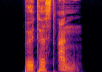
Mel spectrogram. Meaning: second-person singular subjunctive II of anbieten
- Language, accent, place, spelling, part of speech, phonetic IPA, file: German, Germany, Berlin, bötest an, verb, [ˌbøːtəst ˈan], De-bötest an.ogg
